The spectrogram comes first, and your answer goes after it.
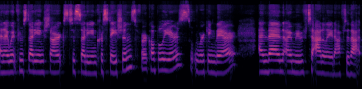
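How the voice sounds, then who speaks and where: A woman with a Canadian accent talks at a moderate pace in a fairly high pitch, a normal speaking voice, on a very clean recording with a silent background. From Canada, Halifax, Nova Scotia. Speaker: ecologist. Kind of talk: interview.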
